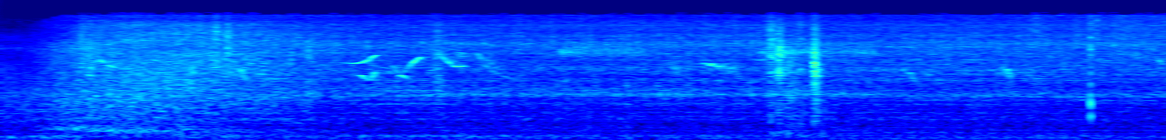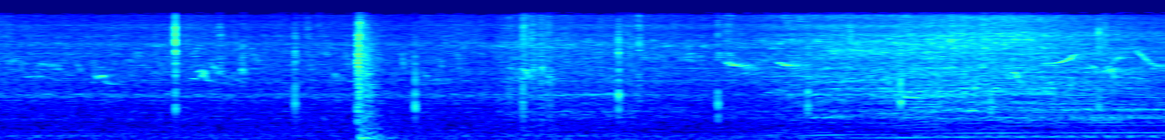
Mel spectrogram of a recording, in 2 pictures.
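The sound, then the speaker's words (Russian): A taxi drives along a road in the morning, giving a steady low engine and road rumble throughout, with a few brief clicks and knocks and one sharper thump partway through. “По дороге едет такси.”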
